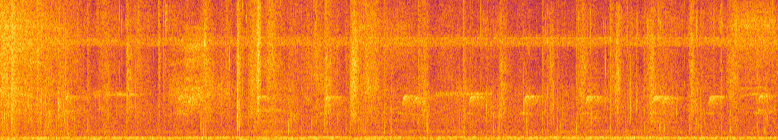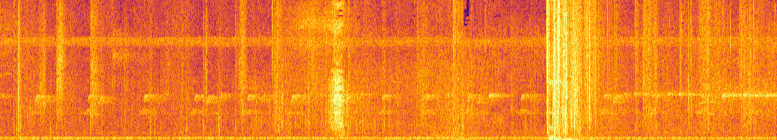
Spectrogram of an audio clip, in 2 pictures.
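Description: Footsteps crunch slowly on rocky ground.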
